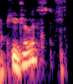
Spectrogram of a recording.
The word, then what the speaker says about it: Pugilist: Zephyr Boots, Umbracal Juke, Mascot Interception, Cody Vociferous Codex, Augmenter Pugilist, I think that's how you say it, not Pugilist, yeah, Pugilist, it's a fighter basically.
